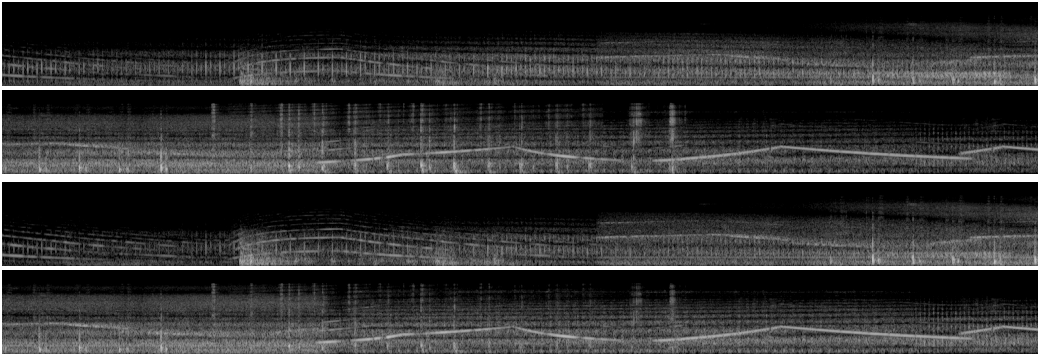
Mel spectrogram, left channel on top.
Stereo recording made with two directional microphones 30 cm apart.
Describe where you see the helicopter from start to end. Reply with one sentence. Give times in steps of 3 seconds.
In this clip you hear the helicopter on the left from 0 s, in the centre from 9 s and on the right from 15 s.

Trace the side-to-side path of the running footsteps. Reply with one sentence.
You can hear the running footsteps move from right to left.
